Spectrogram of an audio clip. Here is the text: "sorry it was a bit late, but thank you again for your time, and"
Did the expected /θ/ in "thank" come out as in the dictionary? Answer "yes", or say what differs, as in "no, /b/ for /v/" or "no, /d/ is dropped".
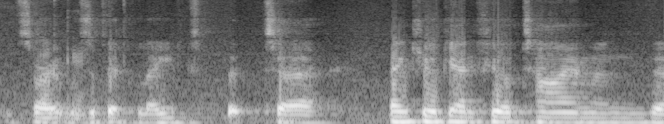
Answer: yes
